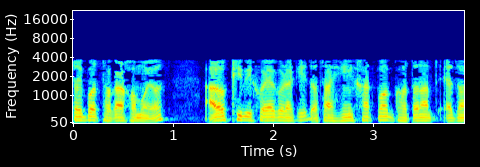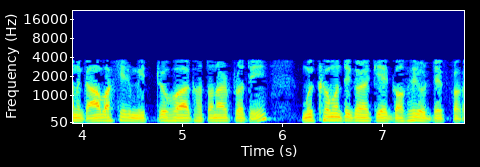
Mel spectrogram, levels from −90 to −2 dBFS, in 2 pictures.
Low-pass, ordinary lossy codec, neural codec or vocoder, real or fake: 3.6 kHz; none; none; real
